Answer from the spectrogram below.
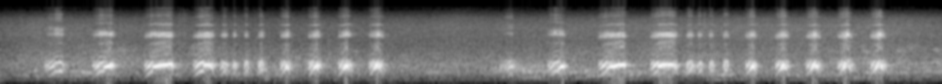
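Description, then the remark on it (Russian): A turaco gives two loud bouts of harsh, rhythmic calls, each a run of a dozen or so quick repeated notes, separated by a brief pause. No voices are heard. “Это был турако.”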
